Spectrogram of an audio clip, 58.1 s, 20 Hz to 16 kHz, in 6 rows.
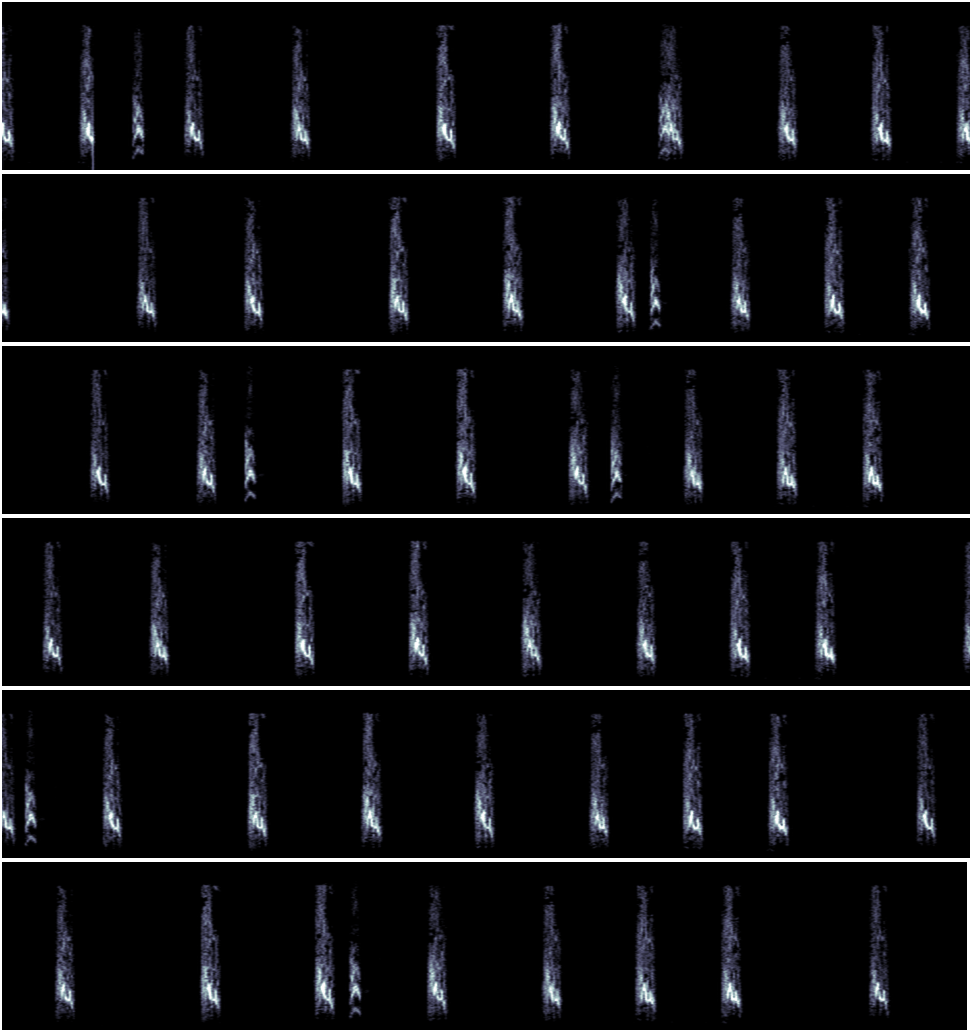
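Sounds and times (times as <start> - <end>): sparrow chirping: 0.0 - 2.1, 2.9 - 3.2, 4.3 - 4.6, 5.4 - 5.8, 6.5 - 6.9, 7.7 - 8.1, 8.7 - 9.8, 11.0 - 11.3, 12.1 - 12.4, 13.5 - 13.8, 14.6 - 15.0, 15.8 - 17.3, 17.9 - 19.1, 20.2 - 20.5, 21.3 - 22.1, 22.7 - 23.0, 23.8 - 24.2, 25.0 - 26.5, 27.1 - 28.3, 29.4 - 29.7, 30.5 - 30.8, 31.9 - 32.3, 33.1 - 33.4, 34.2 - 34.5, 35.3 - 35.7, 36.3 - 37.5, 38.6 - 40.0, 41.1 - 41.5, 42.3 - 42.6, 43.4 - 43.7, 44.6 - 44.9, 45.5 - 46.7, 47.8 - 48.2, 48.9 - 49.2, 50.4 - 50.7, 51.5 - 52.9, 53.8 - 54.1, 54.7 - 55.9, 57.0 - 57.4.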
